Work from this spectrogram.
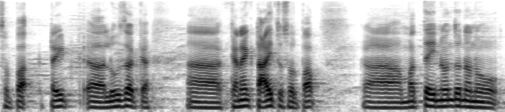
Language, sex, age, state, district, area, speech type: Kannada, male, 18-30, Karnataka, Chitradurga, rural, spontaneous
